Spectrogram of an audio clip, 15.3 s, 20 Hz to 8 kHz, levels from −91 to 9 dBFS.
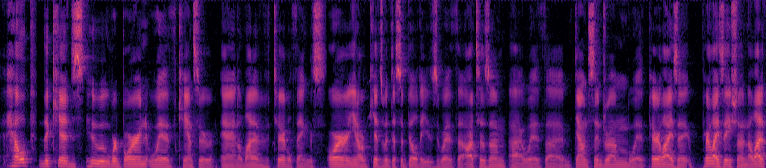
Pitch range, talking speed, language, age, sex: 95-120 Hz, 135 wpm, English, 30-49, male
